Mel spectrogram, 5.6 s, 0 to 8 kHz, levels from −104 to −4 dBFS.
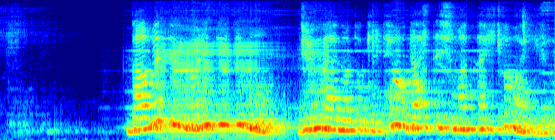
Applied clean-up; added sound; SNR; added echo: neural separator model SepFormer DNS4.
